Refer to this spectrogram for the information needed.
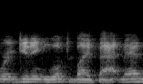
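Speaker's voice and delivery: plain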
